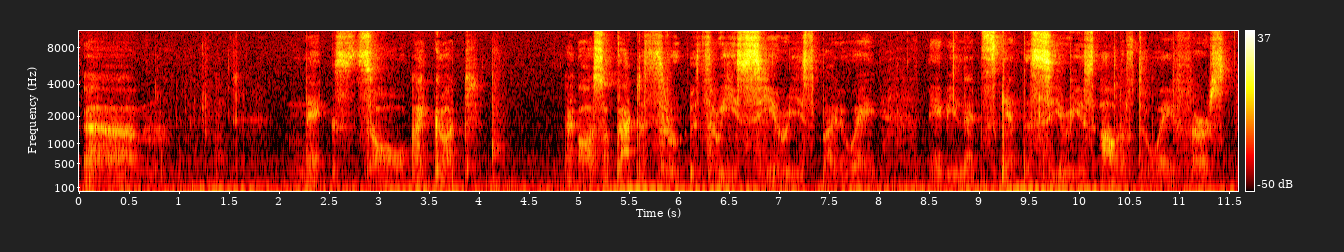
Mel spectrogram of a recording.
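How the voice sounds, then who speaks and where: An ASMR creator speaking in a breathy whisper, ranking movies in an informal, halting, unhurried way.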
